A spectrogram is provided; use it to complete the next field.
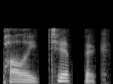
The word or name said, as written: polytypic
